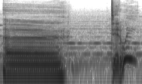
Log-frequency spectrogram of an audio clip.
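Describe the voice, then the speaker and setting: A man's voice: medium pitch, wildly swooping pitch, darkish tone, soft background music, full character voice. A man voicing a vague, easygoing, absent-minded fisherman with a timid streak in an anime-style video game. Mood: blissfully carefree. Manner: vague, unhurried nonchalance.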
